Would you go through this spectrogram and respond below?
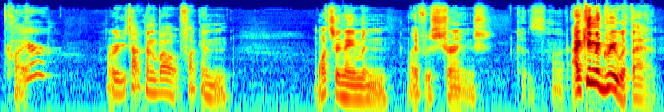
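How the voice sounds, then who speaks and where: Man, slightly high voice, casual reaction commentary, sarcastic, exasperated, sweary. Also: wildly swooping pitch, normal speed, gravelly, fairly bright tone. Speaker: video creator reacting to an article. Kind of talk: casual commentary alternating with reading an article aloud.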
